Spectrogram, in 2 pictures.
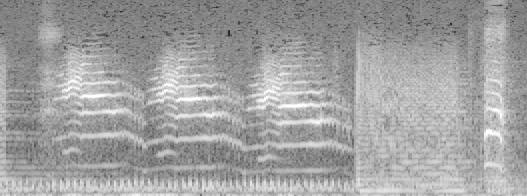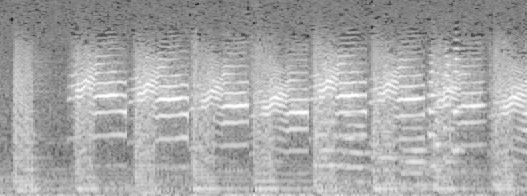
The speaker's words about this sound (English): the cat is singing the Meow Mix jingle to the spaceship that's repeating it back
